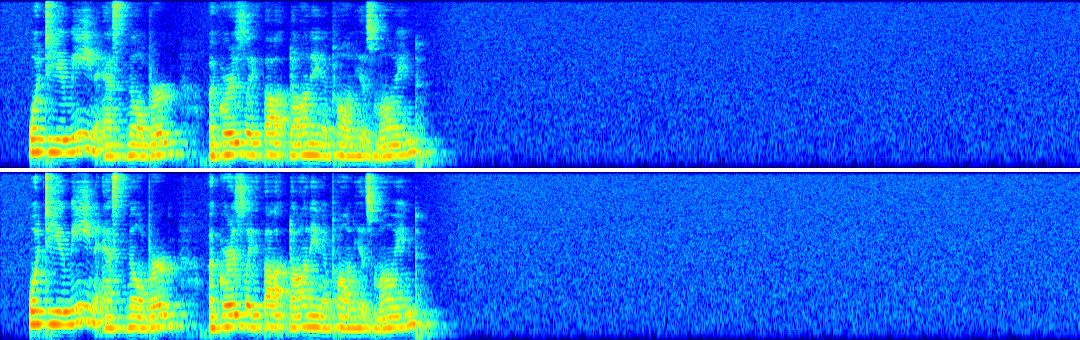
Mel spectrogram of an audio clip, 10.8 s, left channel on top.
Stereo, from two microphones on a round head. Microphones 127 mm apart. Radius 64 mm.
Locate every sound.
0.3 s a woman speaking: 40° right (ahead or behind), 1.1 m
